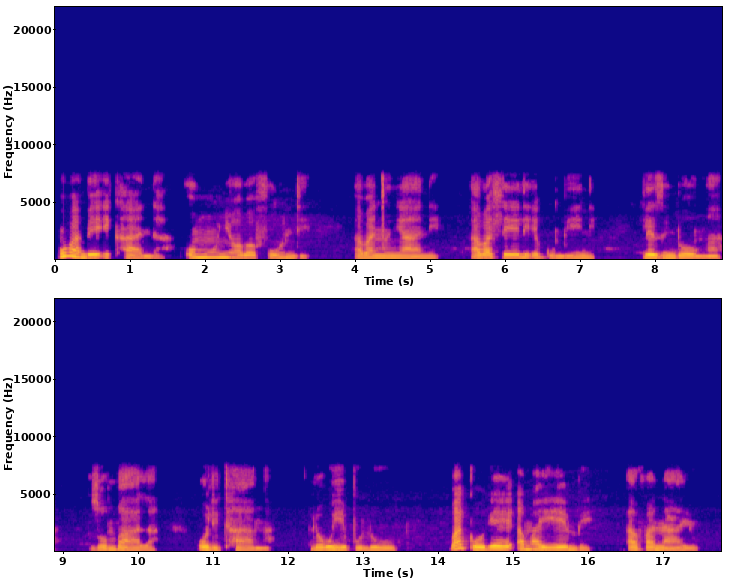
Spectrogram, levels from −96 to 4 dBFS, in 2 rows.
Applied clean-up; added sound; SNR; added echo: none; none; none; none.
